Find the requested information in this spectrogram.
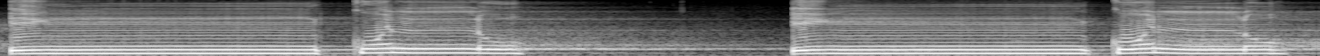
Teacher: huruf lam berharakat tasdid maka kita tahan dan kita tekan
